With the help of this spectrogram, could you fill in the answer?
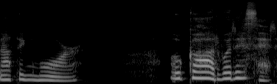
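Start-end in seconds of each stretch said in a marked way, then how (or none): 1.7-2.8 gasping, much higher pitch. The narrator, having heard a distant voice cry her name, asks this gasping. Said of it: "I gasped".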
